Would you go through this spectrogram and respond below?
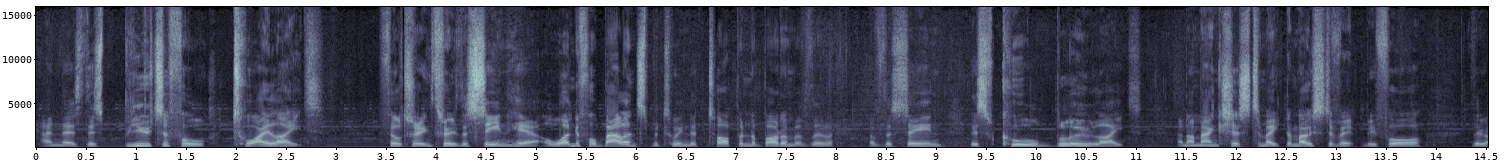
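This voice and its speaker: A man's voice: fairly high pitch, unhurried, a little mellow, soft background music. A man giving unscripted photography instruction outdoors, thinking aloud as he demonstrates. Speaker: photography presenter. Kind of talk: instructional talk to camera, unscripted. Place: outdoors on location.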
